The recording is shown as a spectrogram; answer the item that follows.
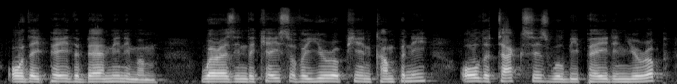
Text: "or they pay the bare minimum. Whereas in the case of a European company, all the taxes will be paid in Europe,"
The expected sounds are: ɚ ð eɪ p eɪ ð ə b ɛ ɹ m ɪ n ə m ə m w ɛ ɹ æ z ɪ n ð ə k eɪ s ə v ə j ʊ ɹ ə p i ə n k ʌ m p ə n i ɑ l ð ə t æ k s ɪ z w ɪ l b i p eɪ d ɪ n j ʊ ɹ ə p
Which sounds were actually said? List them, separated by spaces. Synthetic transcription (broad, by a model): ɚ ð eɪ p eɪ ð ə b ɛ ɹ m ɪ n ə m ə m w ɛ ɹ æ z ɪ n ð ə k eɪ s ə v ə j ʊ ɹ ə p i ə n k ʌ m p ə n i ɑ l ð ə t æ k s ɪ z w ɪ l b i p eɪ d ɪ n j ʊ ɹ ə p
